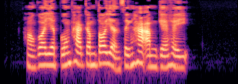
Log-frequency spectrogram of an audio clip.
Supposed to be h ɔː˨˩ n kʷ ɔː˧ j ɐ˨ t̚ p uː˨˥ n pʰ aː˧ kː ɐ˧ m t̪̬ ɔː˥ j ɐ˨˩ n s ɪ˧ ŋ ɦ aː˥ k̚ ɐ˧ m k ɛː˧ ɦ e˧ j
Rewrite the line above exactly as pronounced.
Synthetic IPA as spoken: h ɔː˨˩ ŋ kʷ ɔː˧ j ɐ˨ t̚ p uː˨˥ n pʰ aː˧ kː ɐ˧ m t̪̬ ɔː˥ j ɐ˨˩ n s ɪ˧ ŋ ɦ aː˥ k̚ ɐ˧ m k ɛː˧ ɦ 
